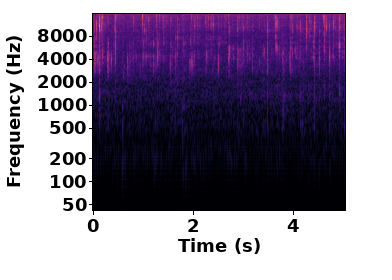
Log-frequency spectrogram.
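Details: Cat licking yogurt off a spoon, with brisk sticky clicks and little smacking sounds coming quickly and unevenly over a hushed room.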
